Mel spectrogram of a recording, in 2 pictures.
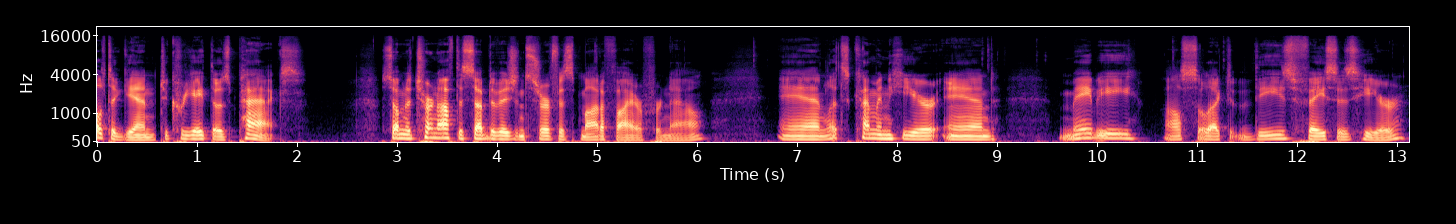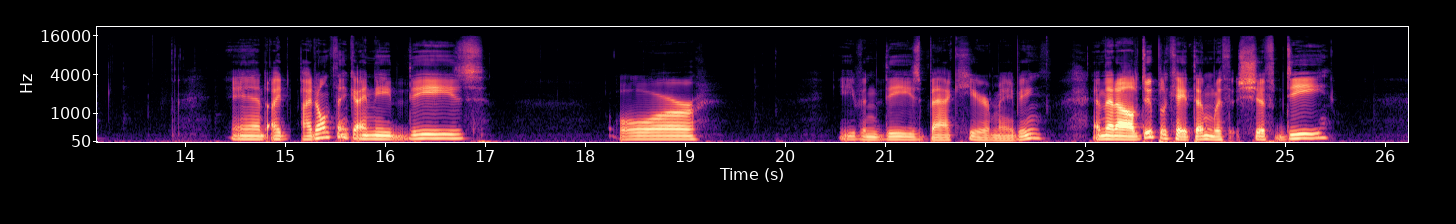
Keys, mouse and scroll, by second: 5.5 click, 6.6 Tab, 7.0 middle click, 9.0 ctrl+Tab, 11.0 alt+right click, 11.6 middle click, 13.9 z, 14.4 middle click, 16.0 shift+right click, 16.5 shift+right click, 17.0 middle click, 20.7 shift+right click, 21.2 shift+right click, 21.6 middle click, 24.8 shift+d, 25.5 click, 26.0 middle click.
